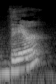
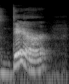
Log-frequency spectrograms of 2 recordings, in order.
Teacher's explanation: Usually if it's at the beginning of the word, like the word there, I'll say sometimes dare.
